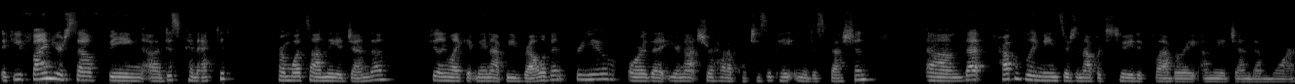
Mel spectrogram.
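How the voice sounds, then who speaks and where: At a very fast pace, a woman with a fairly low pitch speaks with lively intonation. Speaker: leadership coach. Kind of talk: webinar presentation.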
